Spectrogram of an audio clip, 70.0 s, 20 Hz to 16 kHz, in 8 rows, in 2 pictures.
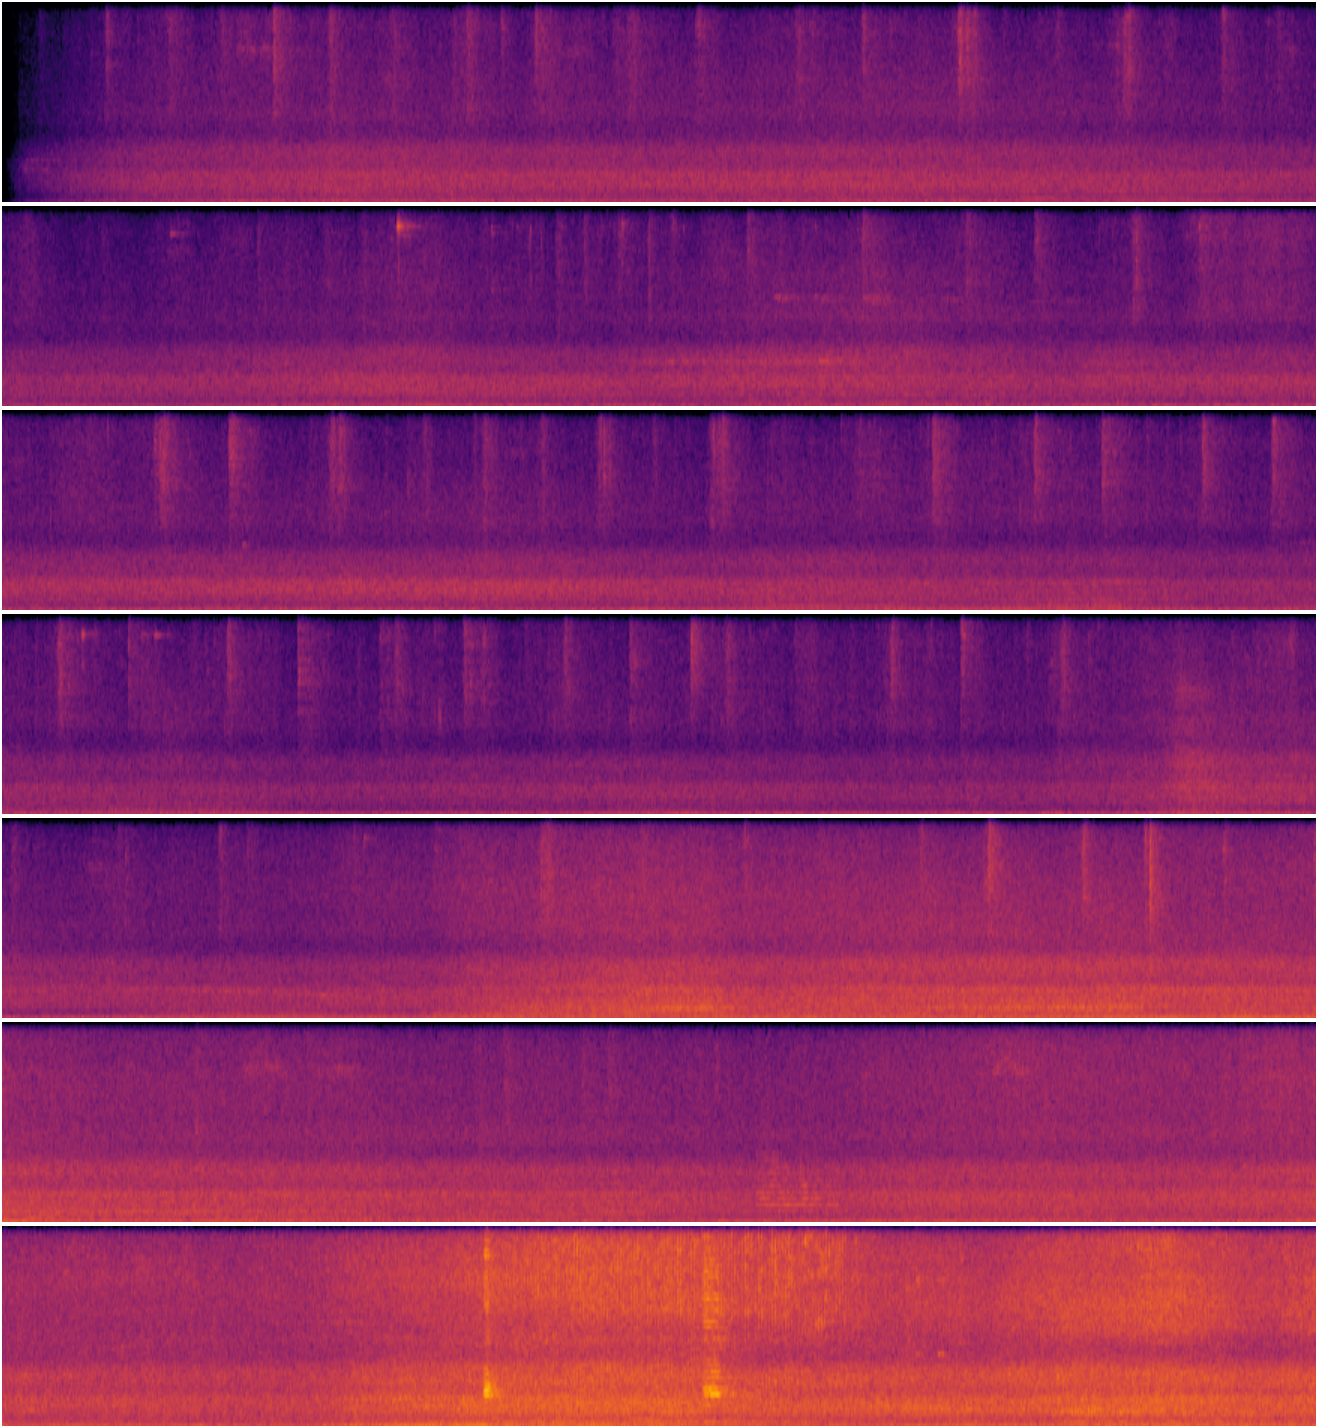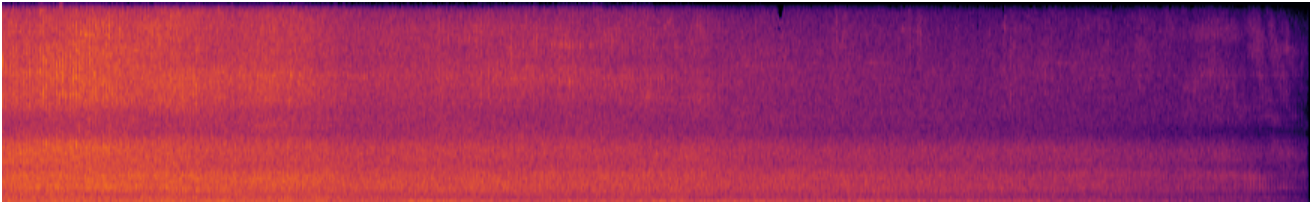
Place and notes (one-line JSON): {"title": "Minzu E. Rd., Taipei City - Underpass", "date": "2014-05-05 14:33:00", "description": "In the underpass, Traffic Sound", "latitude": "25.07", "longitude": "121.52", "altitude": "10", "timezone": "Asia/Taipei"}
